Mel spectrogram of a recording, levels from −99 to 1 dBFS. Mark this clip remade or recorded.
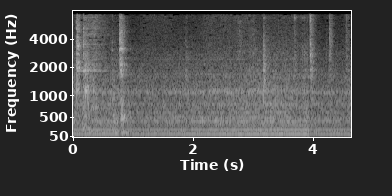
recorded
